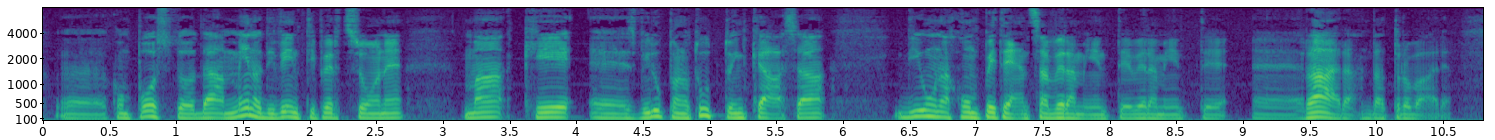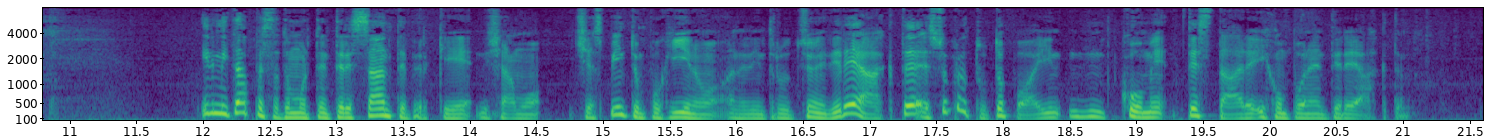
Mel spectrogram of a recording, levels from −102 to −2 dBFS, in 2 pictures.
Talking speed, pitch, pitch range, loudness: 120 wpm, 120 Hz, 105-135 Hz, -29 LUFS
